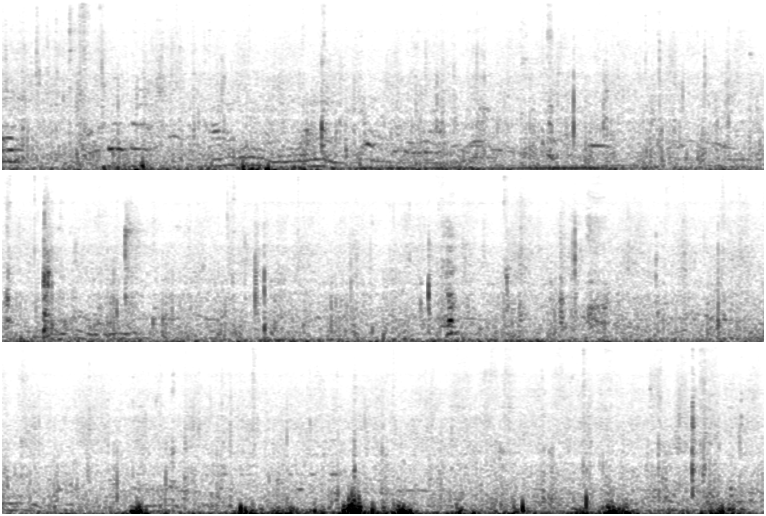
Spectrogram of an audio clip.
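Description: Plastic bags rustle as they swing.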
